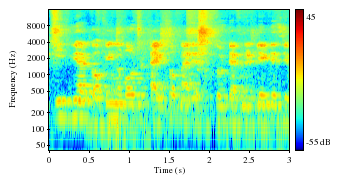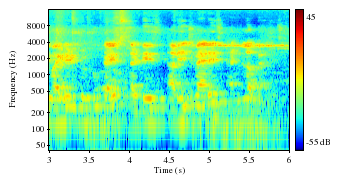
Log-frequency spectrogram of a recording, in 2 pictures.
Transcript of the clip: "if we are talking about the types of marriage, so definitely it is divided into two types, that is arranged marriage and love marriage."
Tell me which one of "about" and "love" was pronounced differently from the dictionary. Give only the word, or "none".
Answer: none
